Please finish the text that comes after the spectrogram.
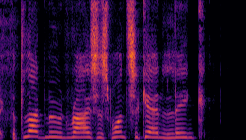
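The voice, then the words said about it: Badly done put-on accent. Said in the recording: “horrible ... Accent.”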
